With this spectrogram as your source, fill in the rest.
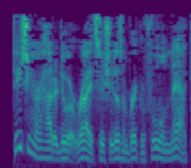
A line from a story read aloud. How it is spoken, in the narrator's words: he growled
